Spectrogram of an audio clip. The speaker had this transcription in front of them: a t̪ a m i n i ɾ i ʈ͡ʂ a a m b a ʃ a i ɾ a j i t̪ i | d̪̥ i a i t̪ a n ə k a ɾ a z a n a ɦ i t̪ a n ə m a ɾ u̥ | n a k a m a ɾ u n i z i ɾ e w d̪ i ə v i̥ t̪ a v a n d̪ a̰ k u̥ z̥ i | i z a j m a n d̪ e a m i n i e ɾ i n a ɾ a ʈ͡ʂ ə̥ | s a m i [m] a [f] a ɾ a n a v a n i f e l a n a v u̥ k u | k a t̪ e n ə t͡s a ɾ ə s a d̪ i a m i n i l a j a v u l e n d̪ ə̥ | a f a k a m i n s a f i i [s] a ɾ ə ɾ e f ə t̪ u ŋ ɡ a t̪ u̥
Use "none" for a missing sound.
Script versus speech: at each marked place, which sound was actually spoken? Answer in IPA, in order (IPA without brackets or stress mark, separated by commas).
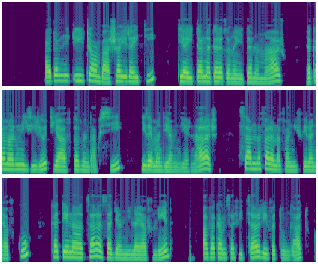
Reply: n, f, t͡s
